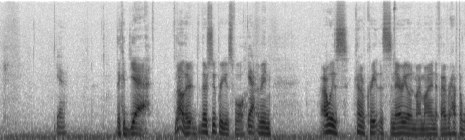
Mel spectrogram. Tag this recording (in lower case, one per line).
strike lighter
